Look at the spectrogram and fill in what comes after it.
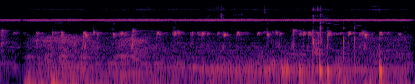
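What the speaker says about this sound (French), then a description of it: "On entend les petites grenouilles, là-bas, les petits oiseaux, seulement les sons de la forêt." Forest ambience beside a Venezuelan lagoon, with a steady high insect-like drone from small frogs and scattered faint chirps of little birds, continuous and fairly quiet with no talk.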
